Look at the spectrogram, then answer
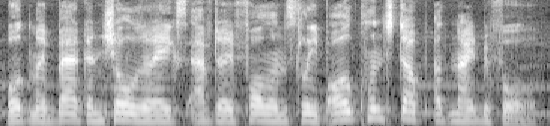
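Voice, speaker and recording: A man reading game text aloud as a streamer, halting and stumbling, with casual asides. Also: on the high side, a little hiss or hum. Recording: music under the voice.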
